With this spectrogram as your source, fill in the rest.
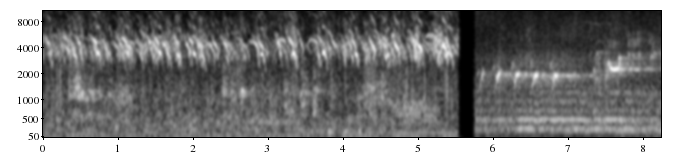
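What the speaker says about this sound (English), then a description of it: "Chicks." A flock of chicks peeps in a busy, high chirping chorus that runs for several seconds, then cuts briefly to silence before a different farmyard sound with short repeated calls.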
